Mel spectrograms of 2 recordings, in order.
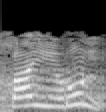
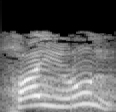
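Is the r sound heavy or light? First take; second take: heavy; heavy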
